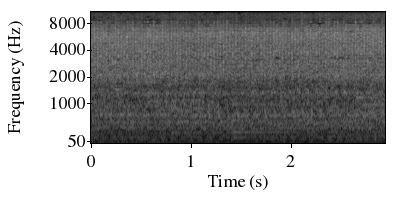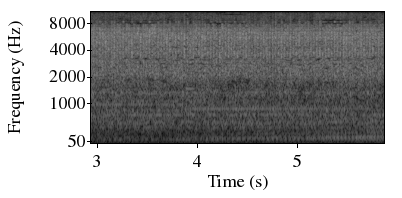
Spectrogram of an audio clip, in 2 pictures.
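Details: Toyota engine at idle: uneven, stumbling idle with a hissy top end and a beat that keeps dropping out, with visible smoke; one cylinder misfiring, traced to a damaged ignition coil connector pin.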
